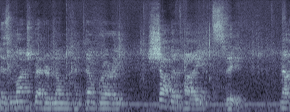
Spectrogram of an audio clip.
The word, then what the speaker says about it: Shabbatai Tzvi: much better known contemporary Shabbatai Tzvi. Now, Shabbatai Tzvi is the Hebrew pronunciation of the first name there. I myself prefer to use it. It's conventionally transliterated as Sabbatai Zevi.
